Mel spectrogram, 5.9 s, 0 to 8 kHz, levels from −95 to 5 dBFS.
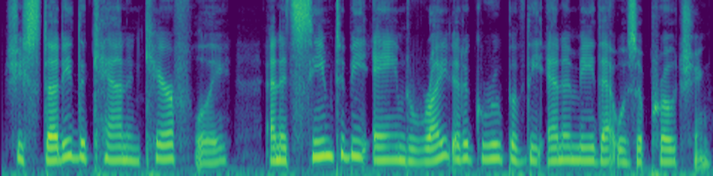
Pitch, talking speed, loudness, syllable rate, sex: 185 Hz, 210 wpm, -20 LUFS, 5.8 syllables/s, female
